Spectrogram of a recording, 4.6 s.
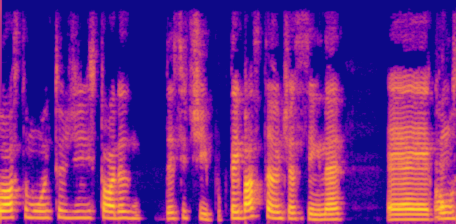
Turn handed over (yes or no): no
